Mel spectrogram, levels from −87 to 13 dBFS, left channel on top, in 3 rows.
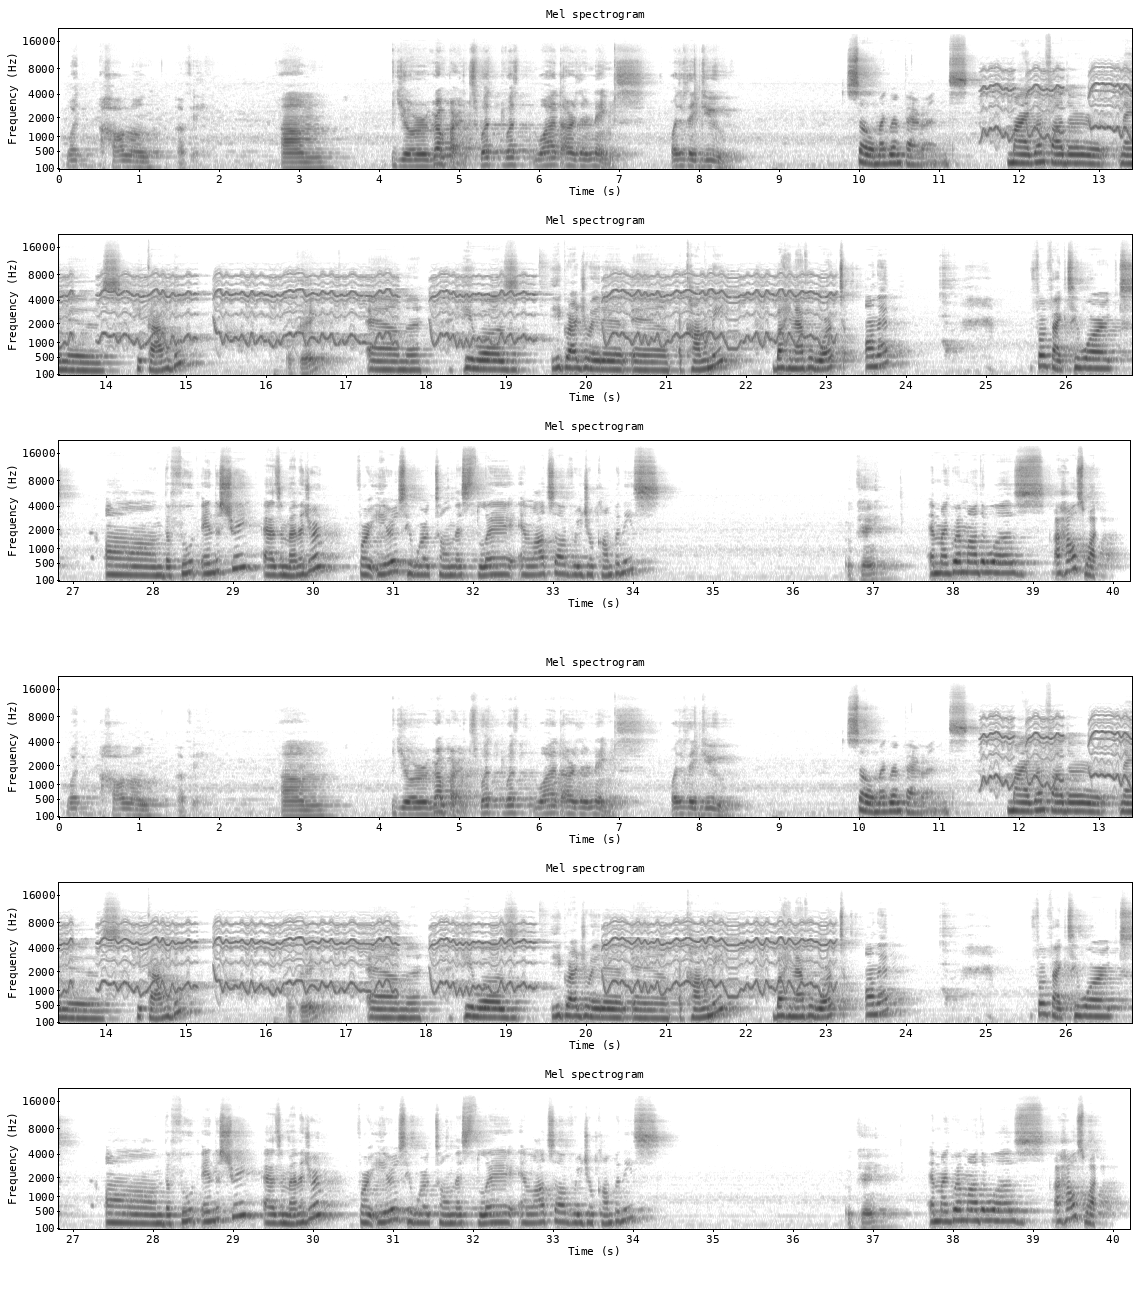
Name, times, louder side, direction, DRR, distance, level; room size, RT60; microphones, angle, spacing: voice 1, 0.1-1.7 2.8-3.4 4.2-7.3 7.7-8.5 16.3-16.9 24.5-24.6 36.7-37.2, left 1 dB, 45° left, 2.2 m, -30 dB
voice 2, 9.9-11.4 11.9-15.0 17.2-18.0 18.3-19.2 19.6-21.8 22.3-23.9 24.8-25.1 25.6-26.9 27.4-30.3 30.6-34.3 37.7-39.8, left 1 dB, 25° left, 1.7 m, -25 dB
sound 1, 11.5-12.6 12.9-13.6 13.9-17.7 18.0-19.4 20.2-23.1, right 1 dB, 10° right, 1.9 m, -30 dB
25.0 x 24.0 x 8.0 m
head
